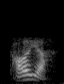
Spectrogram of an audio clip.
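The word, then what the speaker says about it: Cailleach: Well, let's talk about the old woman goddesses who, I may mispronounce this, but I'll do it my best, was called Kalyakh. – Kalyakh, yeah, the Kalyakh. – Oh, Kalyakh, okay.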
